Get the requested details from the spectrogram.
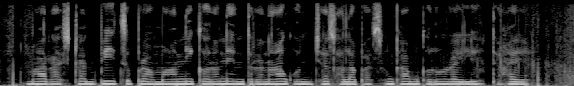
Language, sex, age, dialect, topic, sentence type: Marathi, male, 18-24, Varhadi, agriculture, question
